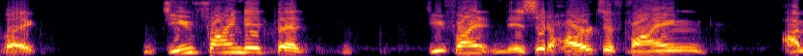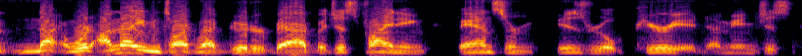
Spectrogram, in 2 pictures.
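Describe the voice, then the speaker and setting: A man's voice: mid-range voice, expressive, a little slow, no echo, rough recording. A man hosting an interview podcast, asking long questions that he keeps rephrasing as he goes. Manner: stumbling, reworded questions. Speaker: podcast host. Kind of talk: casual interview.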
